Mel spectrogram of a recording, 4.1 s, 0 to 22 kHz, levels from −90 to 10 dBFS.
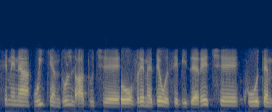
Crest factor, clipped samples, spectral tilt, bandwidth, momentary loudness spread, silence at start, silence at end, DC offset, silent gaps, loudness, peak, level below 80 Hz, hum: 18 dB; under 0.1%; -5 dB/octave; 3.9 kHz; 6 LU; 0.05 s; 0 s; under 0.1%; none; -25 LUFS; -6 dBFS; -70 dBFS; none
